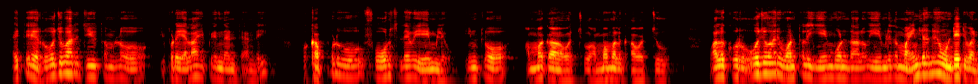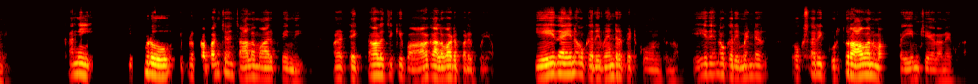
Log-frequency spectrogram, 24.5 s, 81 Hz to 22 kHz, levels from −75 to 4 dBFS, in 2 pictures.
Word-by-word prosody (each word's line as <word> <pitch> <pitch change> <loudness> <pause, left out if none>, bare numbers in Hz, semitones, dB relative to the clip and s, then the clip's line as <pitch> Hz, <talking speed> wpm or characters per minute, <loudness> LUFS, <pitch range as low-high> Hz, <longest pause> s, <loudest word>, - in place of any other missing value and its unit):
అయితే, - - -9 0.2
రోజువారీ 165 +4 0
జీవితంలో, 130 -2 -7 0.4
ఇప్పుడు 120 - -6
ఎలా 125 +4 -3
అయిపోయిందంటే 115 -5 -11
అండి, 100 - -17 0.5
ఒకప్పుడు 160 -1 -1 0.4
ఫోన్స్ 130 +1 -6
లేవు, 135 0 -5
ఏం 110 - -3
లేవు. 105 +1 -17 0.2
ఇంట్లో 125 0 -5 0.5
అమ్మ 230 +1 -4
కావచ్చు, 105 -2 0
అమ్మమ్మలు 120 +1 -3
కావచ్చు 100 0 -9 0.6
వాళ్ళకు 140 +2 0
రోజువారీ 165 0 +1
వంటలు 130 +3 -1 0.2
ఏం 130 - -4
వండాలో, 125 -1 -4
ఏం 120 - -5
లేదో, 135 0 -8
మైండ్‌లోనే 160 +8 -1
ఉండేటివండి. 125 -7 +3 0.7
కానీ, 165 0 0 0.6
ఇప్పుడు, 170 -3 +4 0.3
ఇప్పుడు 150 - -11
ప్రపంచం 150 +5 +2
చాలా 130 +3 +2
మారిపోయింది. 120 -4 -3 0.4
మన 130 - -4
టెక్నాలజీకి 150 - +3
బాగా - - +2
అలవాటు - - +5
పడిపోయాం. - - -11 0.7
ఏదైనా 165 +1 +5
ఒక - - -7
రిమైండర్ 130 +3 -2
పెట్టుకూంటున్నాం. 105 -3 -15 0.3
ఏదేనా 160 +1 -5
ఒక 140 - -3
రిమైండర్ 140 +2 -6 0.4
ఒకసారి 160 0 -2
గుర్తు 130 +5 -13
రావనమాట 135 -5 +6
ఏం 120 - -7
చేయాలనేది 105 -2 -10
కూడా. - - -31
130 Hz, 125 wpm, -25 LUFS, 120-155 Hz, 0.7 s, రావనమాట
